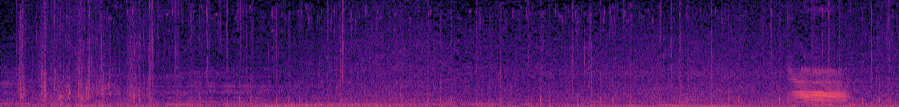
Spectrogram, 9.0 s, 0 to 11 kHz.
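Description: Roach the horse galloping in The Witcher 3 video game, a rapid, steady clip-clop of hooves on the ground with a low ambient music bed underneath, ending in a short rising whinny-like sweep near the end.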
